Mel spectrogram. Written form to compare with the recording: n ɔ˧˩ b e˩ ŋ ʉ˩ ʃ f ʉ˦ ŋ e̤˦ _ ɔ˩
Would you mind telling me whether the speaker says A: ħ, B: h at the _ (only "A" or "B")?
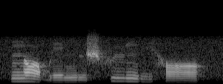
B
